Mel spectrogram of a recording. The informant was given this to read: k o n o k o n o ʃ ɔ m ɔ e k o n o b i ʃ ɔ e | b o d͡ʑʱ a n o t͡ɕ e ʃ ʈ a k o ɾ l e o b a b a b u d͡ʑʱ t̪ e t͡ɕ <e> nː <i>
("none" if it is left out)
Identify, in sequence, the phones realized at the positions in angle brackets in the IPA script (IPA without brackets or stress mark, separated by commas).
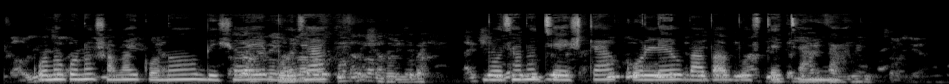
a, a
